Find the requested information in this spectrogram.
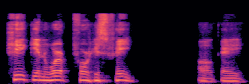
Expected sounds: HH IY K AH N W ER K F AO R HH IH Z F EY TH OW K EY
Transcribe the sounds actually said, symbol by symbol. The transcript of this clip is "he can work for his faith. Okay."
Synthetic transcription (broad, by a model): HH IY K AH N W ER K F AO R HH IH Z F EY T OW K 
